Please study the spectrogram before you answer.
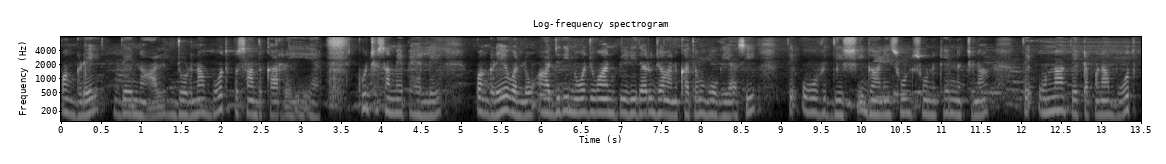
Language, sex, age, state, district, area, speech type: Punjabi, female, 30-45, Punjab, Kapurthala, urban, spontaneous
